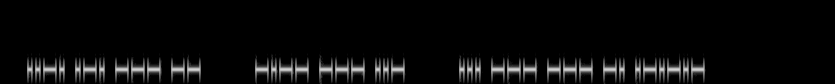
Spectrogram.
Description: Morse code, heard as a keyed tone, about 32 wpm, 700 Hz. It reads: FROM YOU SOON.
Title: 2x Word-Spacing - Sentences from Top 400 Words - 30wpm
